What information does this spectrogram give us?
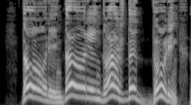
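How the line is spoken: Evil spirit screaming. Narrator (Russian): завопила нечистая сила

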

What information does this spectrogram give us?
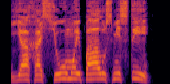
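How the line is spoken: Yelling at full voice. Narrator (Russian): заорал ПММ во весь голос

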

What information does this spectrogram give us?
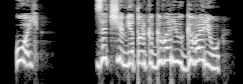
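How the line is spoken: Exclaiming. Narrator (Russian): воскликнула она

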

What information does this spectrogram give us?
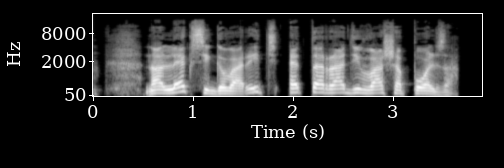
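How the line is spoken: Heavy accent. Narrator (Russian): сказал он с сильным акцентом

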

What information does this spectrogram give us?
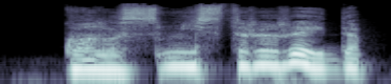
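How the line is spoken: Mumbling. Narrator (Russian): пробормотала Фреда

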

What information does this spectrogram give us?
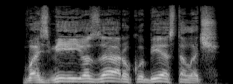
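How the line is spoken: Growled by emperor. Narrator (Russian): прорычал император

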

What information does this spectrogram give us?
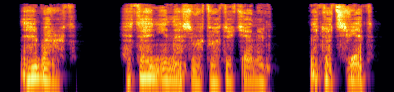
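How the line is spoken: Mumbling. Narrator (Russian): пробормотал он

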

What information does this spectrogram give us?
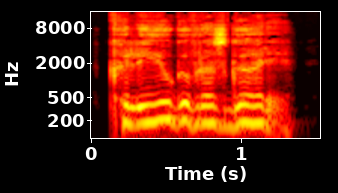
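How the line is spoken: Sad, understanding mother. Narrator (Russian): грустно сказала все понимающая мама

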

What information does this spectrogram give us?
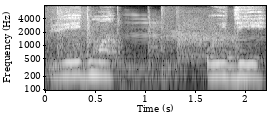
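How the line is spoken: Unexpectedly quiet plea. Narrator (Russian): Неожиданно тихо попросила графиня

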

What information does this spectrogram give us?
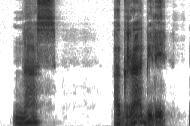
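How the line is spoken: Uncertain drawl, group. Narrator (Russian): неуверенно переглядываясь, протянули все пострадавшие

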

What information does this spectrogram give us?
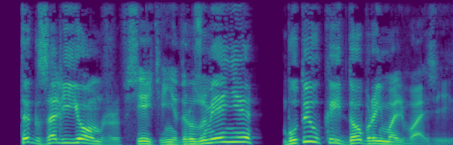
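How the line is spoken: Cheerful. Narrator (Russian): сказал весело принц

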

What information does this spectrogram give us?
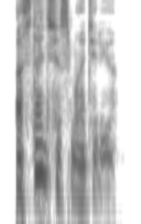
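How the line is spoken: Gentle. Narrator (Russian): ласково сказал

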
